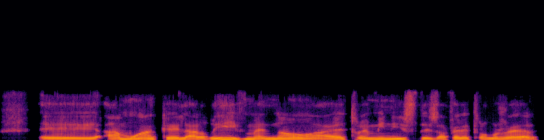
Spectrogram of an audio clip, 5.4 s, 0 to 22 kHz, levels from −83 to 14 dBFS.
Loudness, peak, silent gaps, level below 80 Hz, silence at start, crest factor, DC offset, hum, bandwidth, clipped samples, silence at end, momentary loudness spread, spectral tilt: -15 LUFS; -2 dBFS; none; -52 dBFS; 0.1 s; 14 dB; under 0.1%; none; 8 kHz; under 0.1%; 0.1 s; 4 LU; -7 dB/octave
